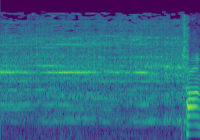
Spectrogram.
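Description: Toy train running around its plastic track, a steady whir with a faint high whine. A voice cuts in near the end.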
